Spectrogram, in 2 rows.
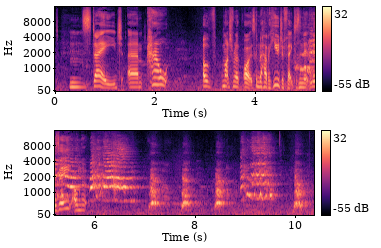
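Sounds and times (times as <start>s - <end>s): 
speech: 0.3s - 6.2s
dog making strained high-pitched barks: 5.5s - 10.3s.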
